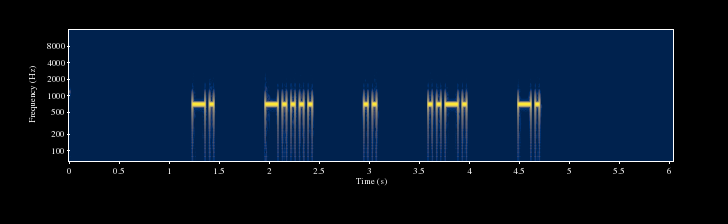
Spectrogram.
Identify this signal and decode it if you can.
Morse code, heard as a keyed tone, about 28 wpm, spaced as for 13 wpm, 700 Hz. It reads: N6IFN
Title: USA Call Signs - 5 Characters - 4x Character Spacing - 28wpm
